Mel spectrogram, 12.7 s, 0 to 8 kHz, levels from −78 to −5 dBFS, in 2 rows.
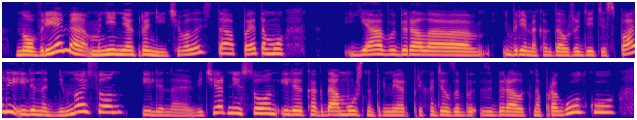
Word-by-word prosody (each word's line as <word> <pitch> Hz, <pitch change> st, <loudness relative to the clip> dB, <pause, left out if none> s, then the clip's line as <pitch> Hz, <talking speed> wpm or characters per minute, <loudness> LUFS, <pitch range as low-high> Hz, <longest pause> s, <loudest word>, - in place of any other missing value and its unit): но 200 Hz, 0 st, +4 dB
время 240 Hz, -, +4 dB
мне 205 Hz, +4 st, +3 dB
не 220 Hz, -1 st, +4 dB
ограничивалось, 210 Hz, -, -1 dB
да. 260 Hz, -2 st, -1 dB
Поэтому 255 Hz, +1 st, +1 dB, 0.6 s
я 220 Hz, +4 st, +1 dB
выбирала 200 Hz, -4 st, +2 dB, 0.2 s
время, 215 Hz, -4 st, 0 dB
когда 185 Hz, -1 st, -2 dB
уже 175 Hz, +1 st, -2 dB
дети 180 Hz, -1 st, -3 dB
спали: 250 Hz, -, +1 dB
или 220 Hz, -7 st, +1 dB
на 200 Hz, -3 st, -1 dB
дневной 195 Hz, -, +1 dB
сон, 330 Hz, 0 st, -2 dB, 0.2 s
или 195 Hz, -4 st, -4 dB
на 160 Hz, -2 st, -8 dB
вечерний 285 Hz, -, -2 dB
сон, 265 Hz, +1 st, +2 dB
или 210 Hz, -2 st, 0 dB
когда 200 Hz, 0 st, 0 dB
муж, 205 Hz, 0 st, 0 dB
например, 180 Hz, -1 st, -3 dB
приходил, 190 Hz, +2 st, -3 dB
заб 180 Hz, 0 st, -4 dB
забирал 185 Hz, -1 st, -1 dB
их 165 Hz, -, -14 dB
на 175 Hz, -2 st, -4 dB
прогулку, 320 Hz, -, -1 dB
205 Hz, 150 wpm, -24 LUFS, 185-250 Hz, 0.6 s, но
